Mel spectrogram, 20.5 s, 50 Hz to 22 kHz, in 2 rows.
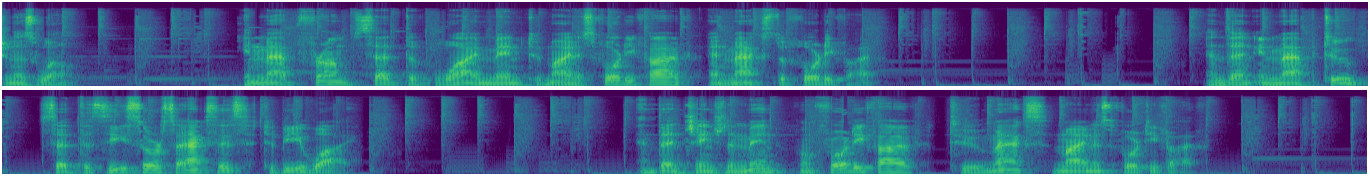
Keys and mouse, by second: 0.2 Escape, 3.4-6.2 drag, 13.3-14.3 drag, 15.4-18.7 drag, 15.5 BackSpace.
